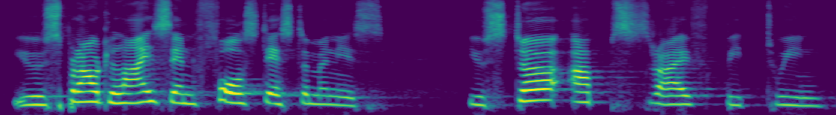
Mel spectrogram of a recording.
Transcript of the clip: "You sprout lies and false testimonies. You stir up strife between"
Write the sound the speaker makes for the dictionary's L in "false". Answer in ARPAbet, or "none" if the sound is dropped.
none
